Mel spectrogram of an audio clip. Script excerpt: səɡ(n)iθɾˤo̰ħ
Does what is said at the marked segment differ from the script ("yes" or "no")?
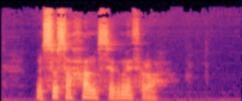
yes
